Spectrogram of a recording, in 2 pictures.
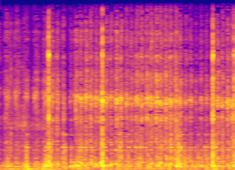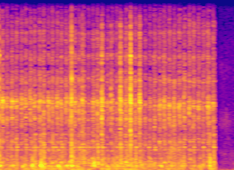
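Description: Coping saw cutting through a small piece of wood by hand: a continuous rasp of quick back-and-forth strokes, cutting off suddenly at the end.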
